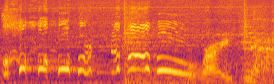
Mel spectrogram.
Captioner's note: laughing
